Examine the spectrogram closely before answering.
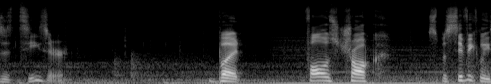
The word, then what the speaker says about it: Caesar: he would say kaiser in his vain attempt at pronouncing it properly in latin because you need to tap the rs and yeah that's that's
